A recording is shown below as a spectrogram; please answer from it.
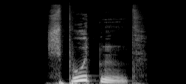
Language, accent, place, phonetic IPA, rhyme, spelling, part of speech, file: German, Germany, Berlin, [ˈʃpuːtn̩t], -uːtn̩t, sputend, verb, De-sputend.ogg
- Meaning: present participle of sputen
